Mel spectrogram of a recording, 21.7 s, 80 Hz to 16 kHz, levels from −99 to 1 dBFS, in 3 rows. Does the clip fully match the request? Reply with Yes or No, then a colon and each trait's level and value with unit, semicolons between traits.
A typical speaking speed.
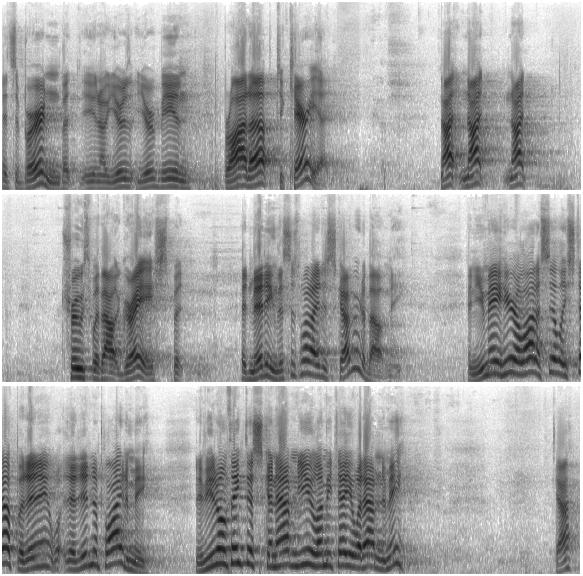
Yes: average, 180 wpm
